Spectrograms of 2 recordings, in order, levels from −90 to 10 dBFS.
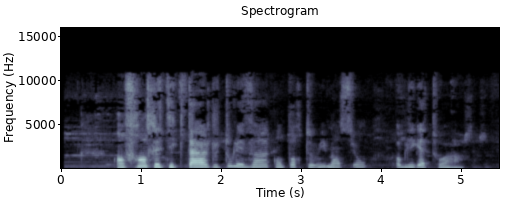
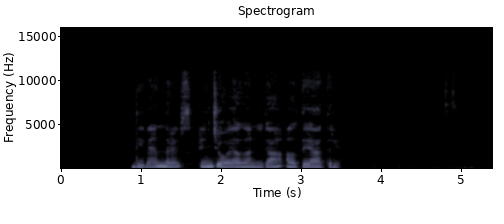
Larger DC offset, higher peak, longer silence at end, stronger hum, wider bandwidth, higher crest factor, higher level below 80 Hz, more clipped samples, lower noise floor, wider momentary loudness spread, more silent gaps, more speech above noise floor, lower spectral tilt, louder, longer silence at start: neither; first, -2 dBFS vs -32 dBFS; second, 0.4 s vs 1.9 s; neither; about the same, 11.5 kHz vs 11.5 kHz; about the same, 22 dB vs 20 dB; first, -68 dBFS vs -86 dBFS; neither; second, -45 dBFS vs under -90 dBFS; first, 22 LU vs 12 LU; neither; second, 23 dB vs over 42 dB; about the same, -4 dB/octave vs -5 dB/octave; first, -22 LUFS vs -48 LUFS; second, 0.05 s vs 0.9 s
